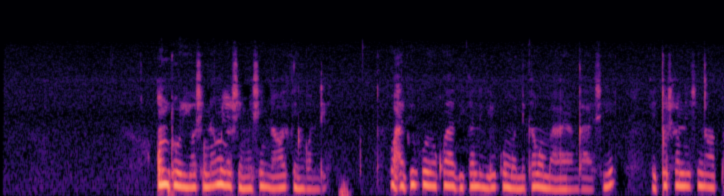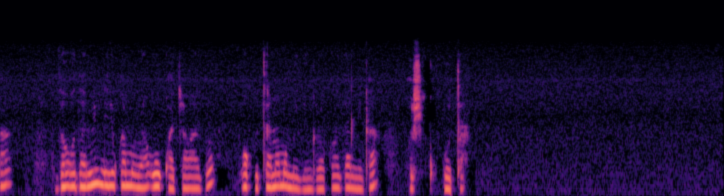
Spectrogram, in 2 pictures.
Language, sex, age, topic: Oshiwambo, female, 18-24, agriculture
